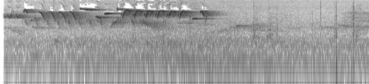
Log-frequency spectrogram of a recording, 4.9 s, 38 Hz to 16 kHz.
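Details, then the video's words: A Eurasian wren sings on 9 May 2023: a loud, high, rapid burst of trills and ringing notes lasting nearly three seconds, then stops, leaving quiet background hiss. "Śpiew strzyżyka"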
